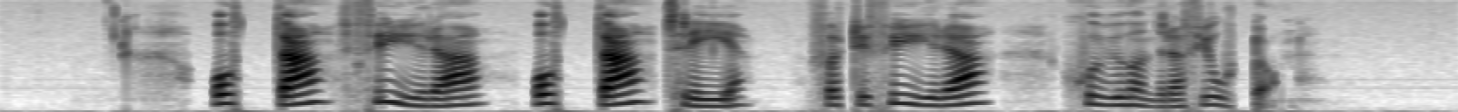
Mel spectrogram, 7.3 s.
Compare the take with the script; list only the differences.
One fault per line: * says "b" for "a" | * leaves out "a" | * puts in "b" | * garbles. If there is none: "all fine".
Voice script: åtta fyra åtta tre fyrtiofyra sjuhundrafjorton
all fine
